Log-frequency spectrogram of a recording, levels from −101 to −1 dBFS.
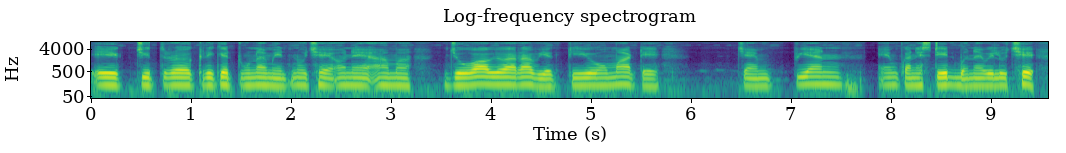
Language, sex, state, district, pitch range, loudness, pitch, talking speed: Gujarati, male, Gujarat, Navsari, 130-150 Hz, -18 LUFS, 145 Hz, 115 wpm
